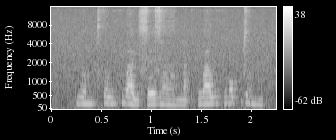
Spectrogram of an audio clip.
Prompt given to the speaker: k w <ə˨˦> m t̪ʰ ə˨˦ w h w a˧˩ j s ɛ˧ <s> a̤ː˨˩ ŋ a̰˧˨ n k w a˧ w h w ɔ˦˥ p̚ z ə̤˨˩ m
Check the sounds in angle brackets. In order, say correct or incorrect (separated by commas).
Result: correct, incorrect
